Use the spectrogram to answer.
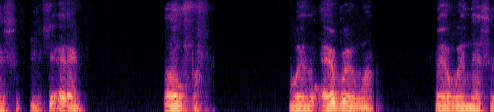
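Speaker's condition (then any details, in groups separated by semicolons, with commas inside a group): ALS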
